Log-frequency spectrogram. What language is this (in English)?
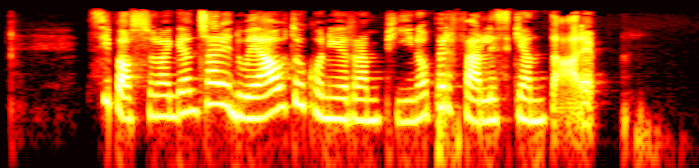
Italian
